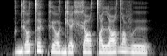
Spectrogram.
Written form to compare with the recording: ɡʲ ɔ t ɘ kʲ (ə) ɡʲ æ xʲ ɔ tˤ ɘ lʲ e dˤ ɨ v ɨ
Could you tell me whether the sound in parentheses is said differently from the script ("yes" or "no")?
yes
